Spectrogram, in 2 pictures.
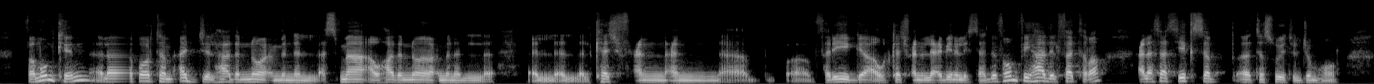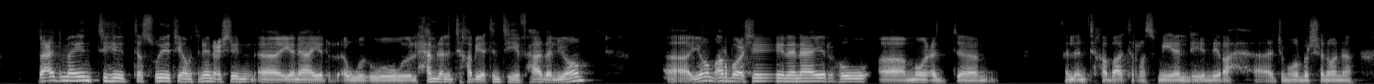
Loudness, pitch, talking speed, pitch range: -22 LUFS, 115 Hz, 120 wpm, 100-150 Hz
